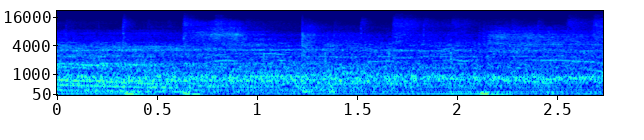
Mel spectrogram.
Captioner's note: crowd cheering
